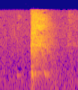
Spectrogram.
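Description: One sharp, explosive sneeze bursts out over quiet background and fades quickly.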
